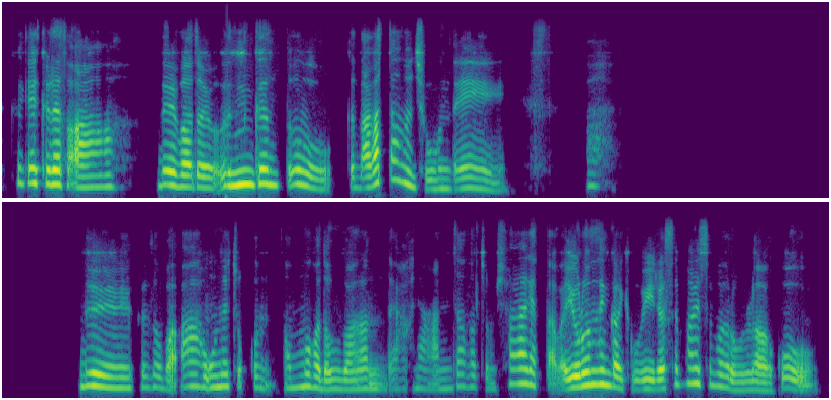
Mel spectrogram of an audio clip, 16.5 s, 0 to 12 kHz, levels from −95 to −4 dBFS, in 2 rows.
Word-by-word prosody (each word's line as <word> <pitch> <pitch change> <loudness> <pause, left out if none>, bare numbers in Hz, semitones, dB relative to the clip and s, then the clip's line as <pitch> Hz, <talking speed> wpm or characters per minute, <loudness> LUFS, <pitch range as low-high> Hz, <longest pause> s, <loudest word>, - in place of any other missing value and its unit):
그게 260 0 +2
그래서 245 -1 +5
아 195 +2 0 0.4
네 235 0 +4
맞아요. 195 -3 +2
은근 235 +2 +6
또 210 -9 -2
그 - - -10
나갔다 255 - +1
오면 255 -7 -1
좋은데. 165 -3 -8 0.8
아. 220 -1 -20 2.9
네. 195 -4 +1
그래서 195 -2 -12
막 - - -4
'아 210 +1 -5
오늘 195 +3 -3
조금 190 0 -15
업무가 190 +1 -4
너무 160 0 -4
많았는데 155 - -7
아 170 0 -21
그냥 175 0 -19
앉아서 200 +5 -14
좀 - - -18
쉬어야겠다.' 250 -3 -3
막 - - -1
요런 220 +6 +6
생각이 225 -8 +2
오히려 160 +1 -1
스멀스멀 245 - -5
올라오고. 140 - -5
195 Hz, 255 characters per minute, -19 LUFS, 170-230 Hz, 2.9 s, 은근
